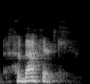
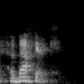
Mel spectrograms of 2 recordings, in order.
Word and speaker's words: Habakkuk: And so we're going to look at the prophet Habakkuk. Now, the word Habakkuk, or his name Habakkuk, is pronounced quite differently depending on who you ask.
